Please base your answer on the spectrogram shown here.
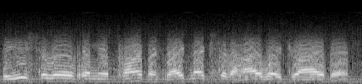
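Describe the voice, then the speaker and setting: Man, radio hobbyist, casual chat, average pitch, two-way radio, clear background noise. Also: moderate pace, dull audio. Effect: two-way radio transmission. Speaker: radio hobbyist on a CB round-table.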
